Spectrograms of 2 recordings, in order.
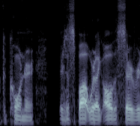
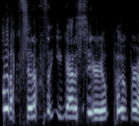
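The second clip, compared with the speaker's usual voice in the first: excited laughing; 13 semitones higher, 6 dB louder than usual. Real, not acted. Excited agreement, laughing story.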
